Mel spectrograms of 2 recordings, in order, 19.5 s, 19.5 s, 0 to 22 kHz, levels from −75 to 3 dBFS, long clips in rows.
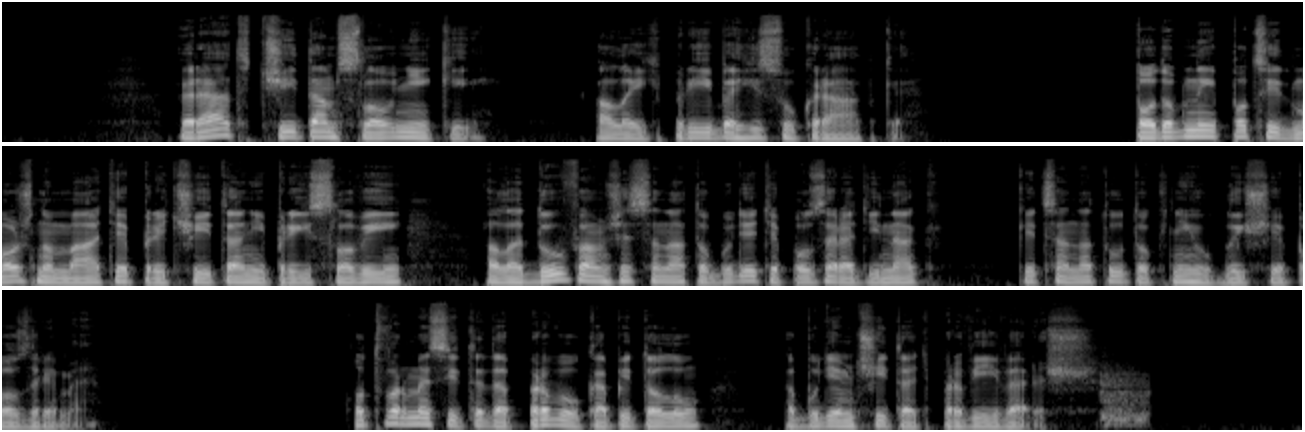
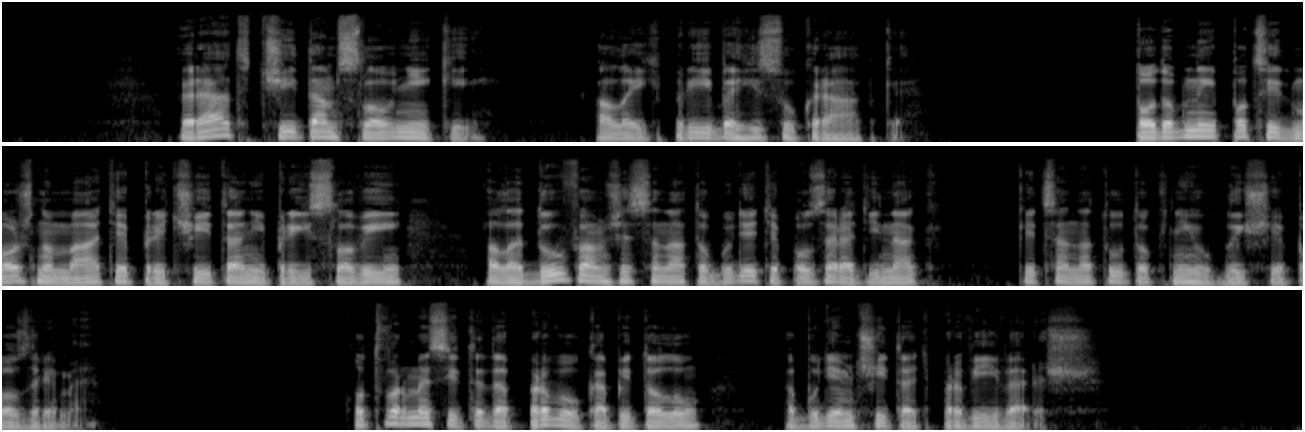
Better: second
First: door banging; faint; at 18 s; peak 15 dB below the speech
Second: none

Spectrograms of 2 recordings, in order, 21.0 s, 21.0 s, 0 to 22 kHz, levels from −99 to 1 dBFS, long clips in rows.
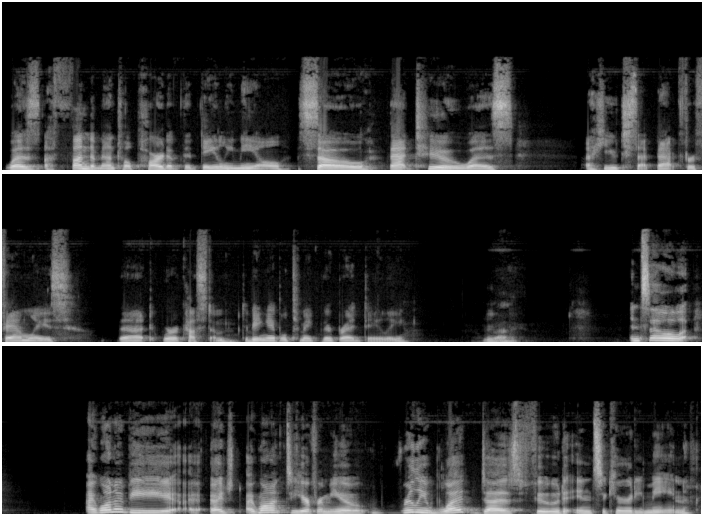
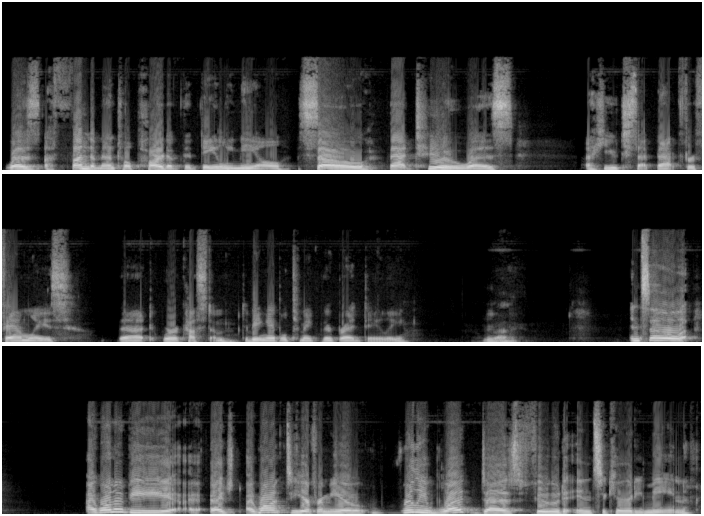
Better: first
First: none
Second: distortion; slight; 4% of the sound clipped

